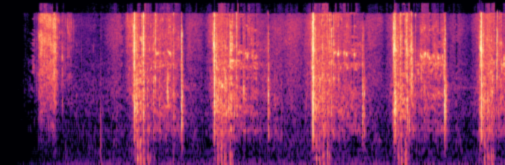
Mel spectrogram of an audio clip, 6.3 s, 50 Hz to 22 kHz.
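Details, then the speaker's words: FarmerTec 200t chainsaw with new NGK plug, recoil pulls about one a second, dry whirring rattle with no firing; cranks but won't start, it fired on carb cleaner so owner blames the aftermarket carburetor, not confirmed. "nope okay you may ask so what does that mean well it means the carbs bad and that's like really not a secret"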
